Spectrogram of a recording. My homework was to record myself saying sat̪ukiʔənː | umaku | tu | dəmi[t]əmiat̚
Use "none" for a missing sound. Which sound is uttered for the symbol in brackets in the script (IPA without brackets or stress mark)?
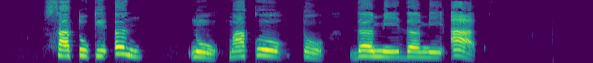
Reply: d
